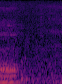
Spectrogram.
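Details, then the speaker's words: Pug snoring in the background during a podcast-style talk. "sorry for the pugs snoring but you know this is the sound of my life this is the soundtrack that is my life now"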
